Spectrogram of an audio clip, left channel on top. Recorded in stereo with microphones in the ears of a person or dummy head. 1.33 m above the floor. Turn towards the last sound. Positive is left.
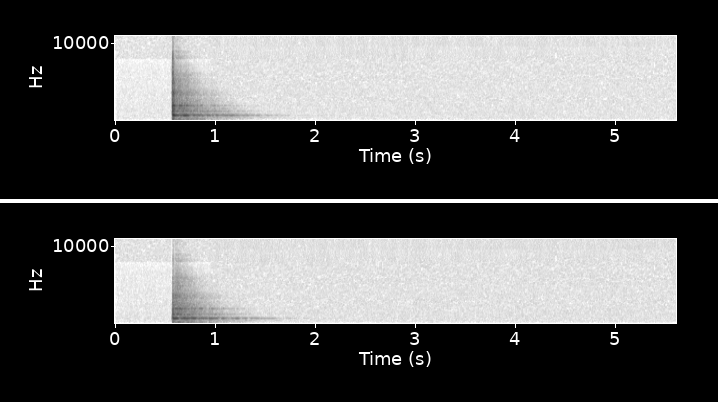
turn(degrees=65)  # may be behind; listen again after turning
